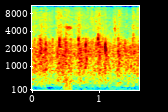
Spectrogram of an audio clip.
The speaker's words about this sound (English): Clap your hands because you're in the house of God right now. That's beautiful.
